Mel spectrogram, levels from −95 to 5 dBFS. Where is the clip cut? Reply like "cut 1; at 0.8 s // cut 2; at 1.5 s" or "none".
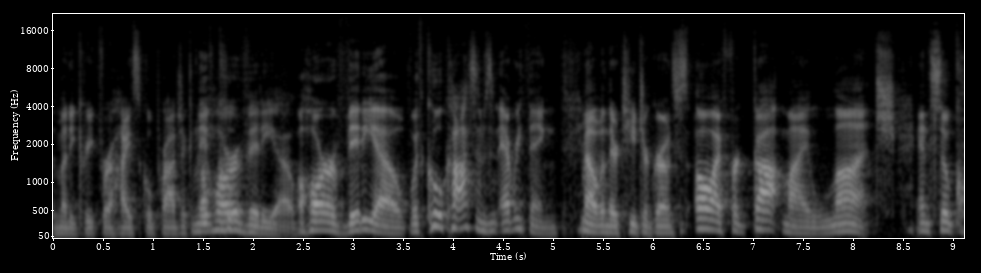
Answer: cut 1; at 5.3 s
